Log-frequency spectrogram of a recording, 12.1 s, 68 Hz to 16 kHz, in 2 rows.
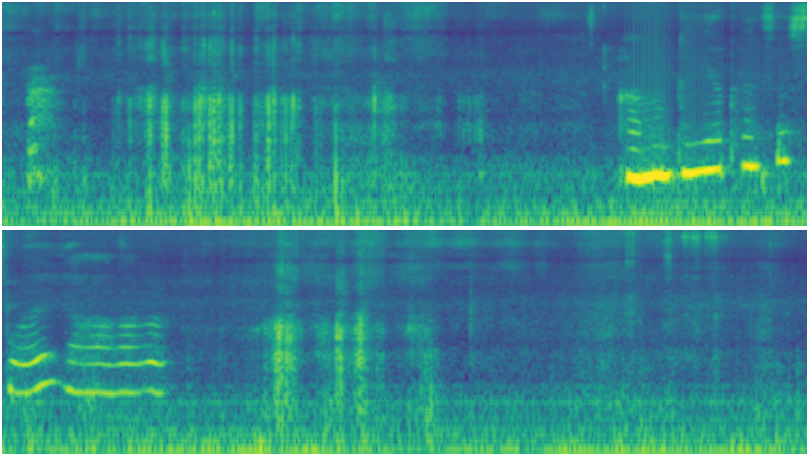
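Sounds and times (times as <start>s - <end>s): fabric rustling: 7.4s - 12.0s.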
